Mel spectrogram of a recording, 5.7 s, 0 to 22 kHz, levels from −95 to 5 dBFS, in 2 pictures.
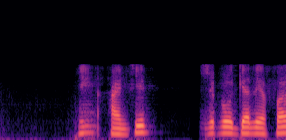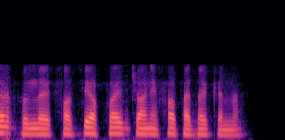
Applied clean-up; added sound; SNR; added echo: neural separator model SepFormer WHAMR!.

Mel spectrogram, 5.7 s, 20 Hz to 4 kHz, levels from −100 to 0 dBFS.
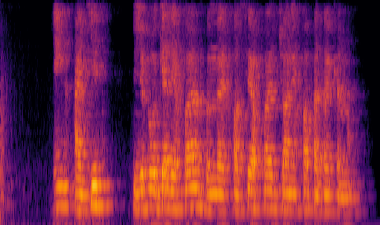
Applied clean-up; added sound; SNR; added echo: neural separator model SepFormer DNS4.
